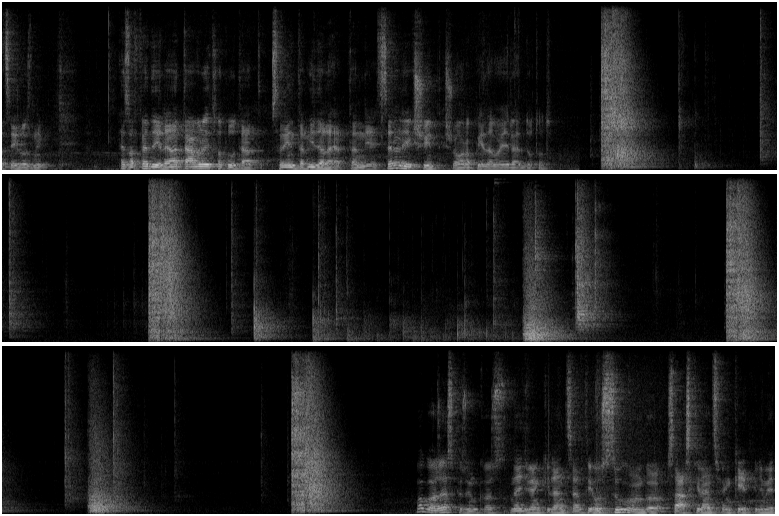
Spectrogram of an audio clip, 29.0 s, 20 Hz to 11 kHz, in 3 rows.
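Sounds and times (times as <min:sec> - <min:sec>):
paintball marker shots: 0:07.4 - 0:08.4, 0:23.0 - 0:23.8.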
